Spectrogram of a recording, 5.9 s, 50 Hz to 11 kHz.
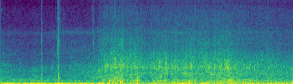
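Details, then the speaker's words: Aircraft N3318Q, engine #2 piston engine after cowl check and run-up, recorded without the intercom mic just before shutdown: steady deep drone with even firing pulses and no knocks or grinding; normal running, no leaks found. "I'm going to pull the microphone cord out for a second, let you hear the noise of the engine before I turn it off."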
